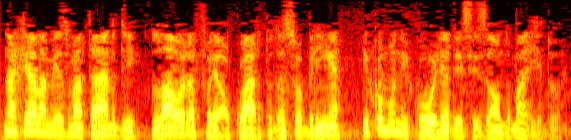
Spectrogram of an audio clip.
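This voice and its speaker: A man's voice: mid-range voice, sing-song, normal speed, background noise. A Brazilian man narrating an audio novel in a scripted storytelling style.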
